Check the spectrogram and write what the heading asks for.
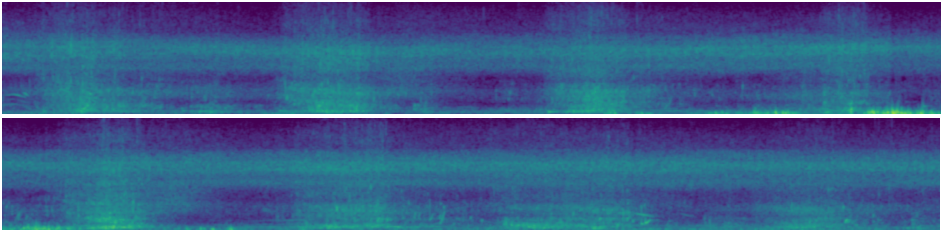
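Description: Bare feet wading through shallow sea water over a pebble beach, splashing with each step about every second or so, over a steady hiss of the water.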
